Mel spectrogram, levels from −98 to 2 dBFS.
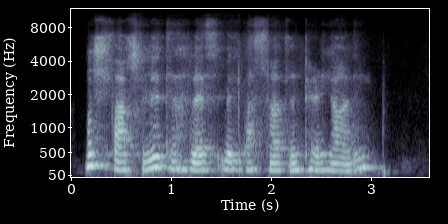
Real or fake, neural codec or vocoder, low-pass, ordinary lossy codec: fake; codec, 44.1 kHz, 2.6 kbps, DAC; 10.8 kHz; Opus, 24 kbps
